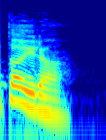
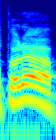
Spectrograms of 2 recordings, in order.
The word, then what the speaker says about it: Torá: Yo soy Ashkenazi. Y por lo tanto digo Toiro. A veces digo Torá para que sea más sencillo, porque sale así.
